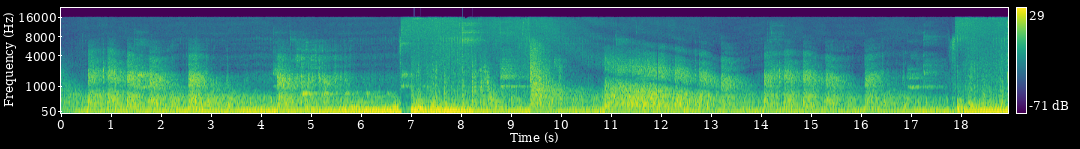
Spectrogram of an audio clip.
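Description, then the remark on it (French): Loud, continuous bursts of rapid submachine-gun fire crackle over a deep booming rumble, with dense overlapping shots and a brief pause near the middle. No one speaks. “Son cri s'est arrêté à cause des rafales de mitraillettes.”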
